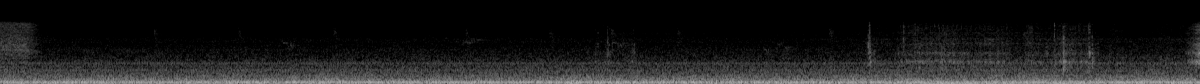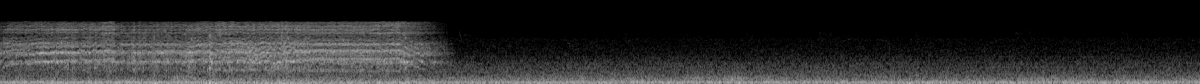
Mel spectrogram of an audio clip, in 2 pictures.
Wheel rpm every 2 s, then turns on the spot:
0, 0, 0, 0, 10, 20, 140, 150, 10, 0, 0, 0.
8-12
